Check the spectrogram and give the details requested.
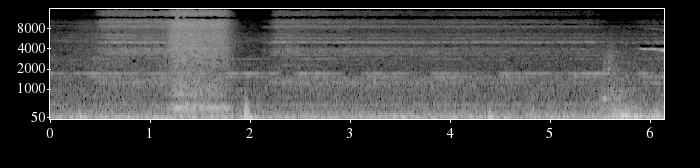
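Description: GO Transit bilevel train standing at the platform with a steady low rumble. About half a second in comes a hiss of air lasting just over a second, then a single knock.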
